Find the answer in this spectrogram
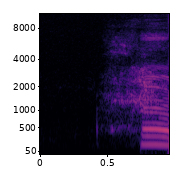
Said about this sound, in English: No, the yawning was unnecessary, you jackasses.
